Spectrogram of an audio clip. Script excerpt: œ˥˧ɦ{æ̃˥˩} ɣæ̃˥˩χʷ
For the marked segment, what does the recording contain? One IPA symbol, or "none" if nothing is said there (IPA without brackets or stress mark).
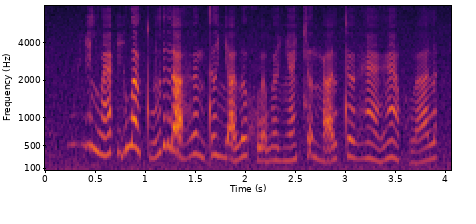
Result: æ̃˥˩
